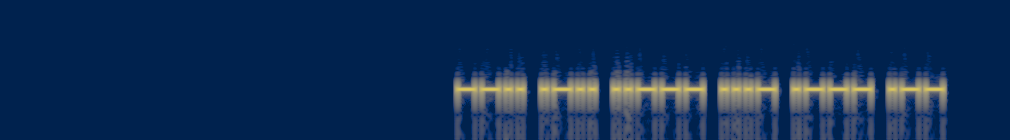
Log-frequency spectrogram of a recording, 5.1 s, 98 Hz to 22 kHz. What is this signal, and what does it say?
Morse code, heard as a keyed tone, about 37 wpm, 700 Hz. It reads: ZL2VJW
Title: DXCC-100 Call Signs - 6 Characters - Repeated 3x - 40wpm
